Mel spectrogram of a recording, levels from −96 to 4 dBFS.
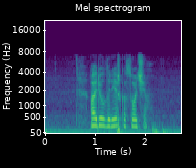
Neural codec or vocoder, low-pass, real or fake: none; 7.2 kHz; real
